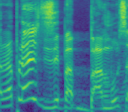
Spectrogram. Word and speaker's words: vamos: ça s'écrit Vosotros? Mais quand tu Non, dis mais alors, tous Vamos, les V. c'est Non, Bamos.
